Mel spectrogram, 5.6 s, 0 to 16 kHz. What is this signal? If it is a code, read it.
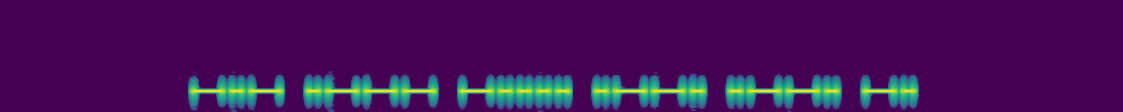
Morse code, heard as a keyed tone, about 25 wpm, 700 Hz. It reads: KJ6PPN
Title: USA Call Signs - 6 Characters - Repeated 2x - 25wpm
